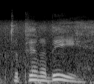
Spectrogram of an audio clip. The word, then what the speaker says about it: Topinabee: That's what I was told by a guy in Cheboygan is how it's pronounced. I've been calling it Topinabee, Topinabee, but he says it's Topinabee.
